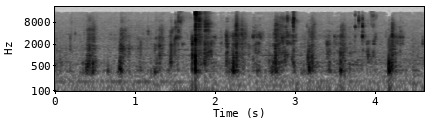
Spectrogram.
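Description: Crunchy biting and chewing of chili-dressed pig ear, with irregular crisp crunches several times a second.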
